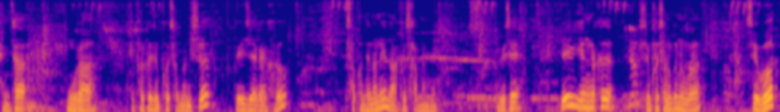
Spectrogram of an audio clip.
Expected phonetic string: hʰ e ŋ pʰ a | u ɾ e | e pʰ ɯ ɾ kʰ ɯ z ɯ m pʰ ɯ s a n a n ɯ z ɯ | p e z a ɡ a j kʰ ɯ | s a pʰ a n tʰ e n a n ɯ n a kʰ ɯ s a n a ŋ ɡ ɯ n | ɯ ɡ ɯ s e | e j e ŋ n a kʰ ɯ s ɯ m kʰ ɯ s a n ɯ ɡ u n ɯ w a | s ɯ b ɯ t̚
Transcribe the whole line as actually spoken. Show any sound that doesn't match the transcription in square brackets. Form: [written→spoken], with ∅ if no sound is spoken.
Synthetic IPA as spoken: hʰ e ŋ [pʰ→tʰ] a | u ɾ [e→a] | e pʰ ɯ ɾ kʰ ɯ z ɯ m pʰ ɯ s a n a n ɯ [z→s] ɯ | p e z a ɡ a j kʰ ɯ | s a pʰ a n tʰ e n a n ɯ n a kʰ ɯ s a n a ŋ ɡ ɯ n | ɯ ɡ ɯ s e | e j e ŋ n a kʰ ɯ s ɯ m [kʰ→pʰ] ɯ s a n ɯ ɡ [u→ɯ] n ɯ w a | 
